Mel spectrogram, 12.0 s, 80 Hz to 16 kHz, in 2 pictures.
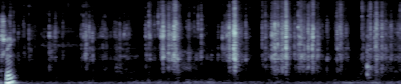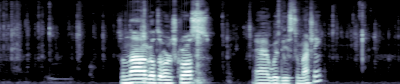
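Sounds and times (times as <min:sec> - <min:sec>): puzzle cube clicking: 0:02.2 - 0:08.3.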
